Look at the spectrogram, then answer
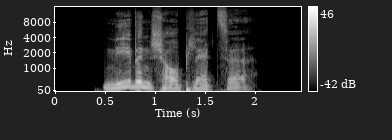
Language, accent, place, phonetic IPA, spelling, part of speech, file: German, Germany, Berlin, [ˈneːbm̩ˌʃaʊ̯plɛt͡sə], Nebenschauplätze, noun, De-Nebenschauplätze.ogg
- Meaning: nominative/accusative/genitive plural of Nebenschauplatz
